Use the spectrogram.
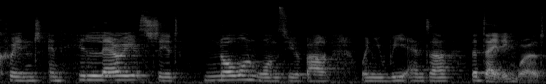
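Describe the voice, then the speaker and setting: With audible room echo, a woman talks at a moderate pace. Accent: German. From Germany. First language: German. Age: 30s. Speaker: podcast host, personal trainer. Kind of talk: casual monologue podcast intro. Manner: blunt, straightforward.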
